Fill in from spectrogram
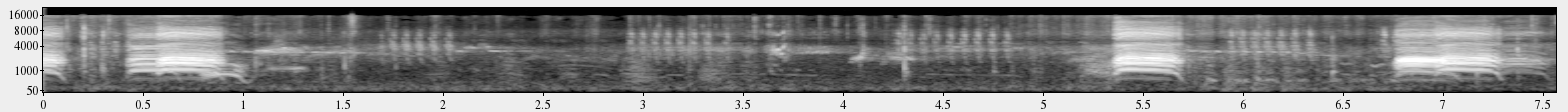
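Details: Crows quarrelling with wild birds over food: one harsh caw, a quiet stretch of chattering and twittering from smaller birds, then two more rasping caws close together.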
